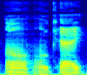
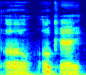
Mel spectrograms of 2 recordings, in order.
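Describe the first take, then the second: First: Soft, slow, let-down shrug; mock meek acceptance, trailing off quiet; deflated oh okay. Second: Soft, slow, let-down shrug; mock meek acceptance, quiet and slow; deflated oh okay. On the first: Homelander giving up after his son's rejection, soft deflated shrug. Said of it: "And Homelander's like". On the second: Butcher rejected by Ryan at the party, soft deflated shrug. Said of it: "And Butcher's like".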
